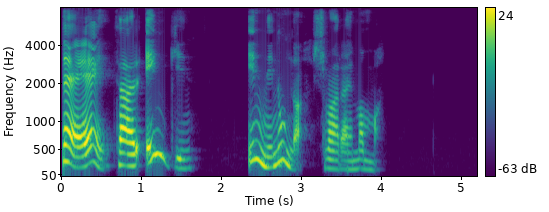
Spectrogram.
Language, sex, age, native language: Icelandic, female, 30-39, Serbo-Croatian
